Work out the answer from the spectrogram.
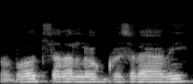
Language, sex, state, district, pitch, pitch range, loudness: Hindi, male, Uttar Pradesh, Jalaun, 125 Hz, 120-125 Hz, -15 LUFS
